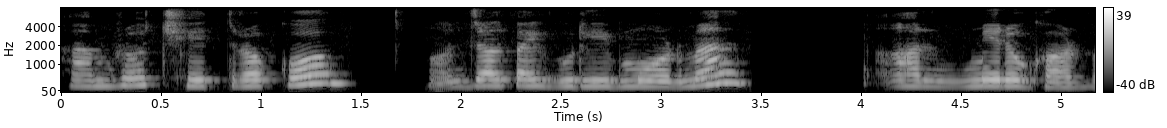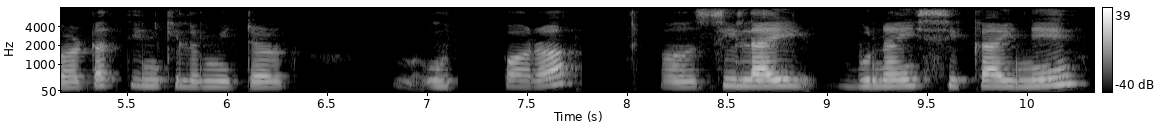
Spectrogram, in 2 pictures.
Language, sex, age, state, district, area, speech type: Nepali, female, 30-45, West Bengal, Jalpaiguri, urban, spontaneous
